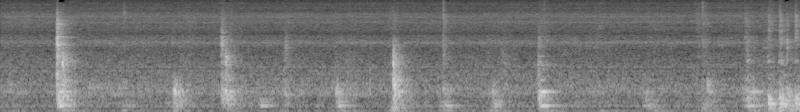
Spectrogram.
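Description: A cooking utensil knocking and clinking against a pot as cabbage is stirred: irregular sharp knocks about once a second, some ringing briefly.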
